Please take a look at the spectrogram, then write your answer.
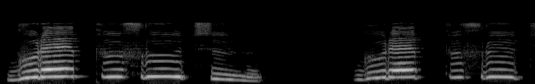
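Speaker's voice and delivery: Grapefruit, slow, long vowels held; Japanese grapefruit with long vowels. Shown as a demonstration. Teacher stressing the vowel lengthening for learners. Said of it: "pense à bien les prononcer".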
